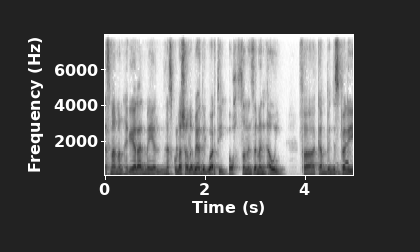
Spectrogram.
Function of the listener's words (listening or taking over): listening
